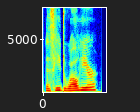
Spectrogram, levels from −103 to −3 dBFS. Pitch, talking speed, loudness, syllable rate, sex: 210 Hz, 190 wpm, -13 LUFS, 4.5 syllables/s, female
